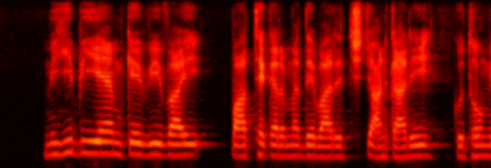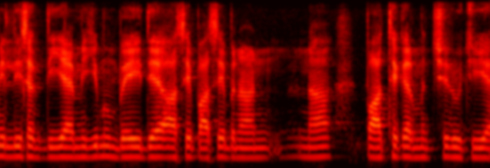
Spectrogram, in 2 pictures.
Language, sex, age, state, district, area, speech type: Dogri, male, 30-45, Jammu and Kashmir, Kathua, rural, read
